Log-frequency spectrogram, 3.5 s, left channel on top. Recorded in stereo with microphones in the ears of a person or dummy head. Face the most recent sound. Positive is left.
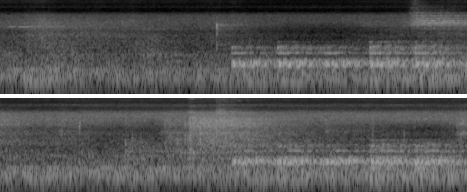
turn(degrees=40)  # may be behind; listen again after turning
